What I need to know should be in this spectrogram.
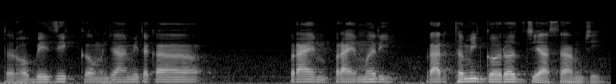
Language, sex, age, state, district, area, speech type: Goan Konkani, male, 30-45, Goa, Bardez, rural, spontaneous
